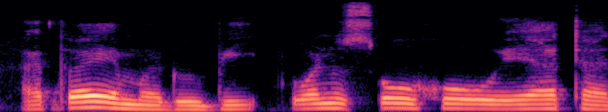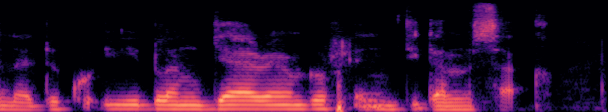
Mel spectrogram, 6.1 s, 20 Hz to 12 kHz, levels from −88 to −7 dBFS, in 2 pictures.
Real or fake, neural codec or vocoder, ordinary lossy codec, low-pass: fake; codec, 24 kHz, 0.9 kbps, WavTokenizer, medium speech release version 2; AAC, 64 kbps; 10.8 kHz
